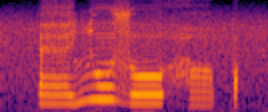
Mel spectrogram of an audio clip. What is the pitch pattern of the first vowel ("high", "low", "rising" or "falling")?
low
